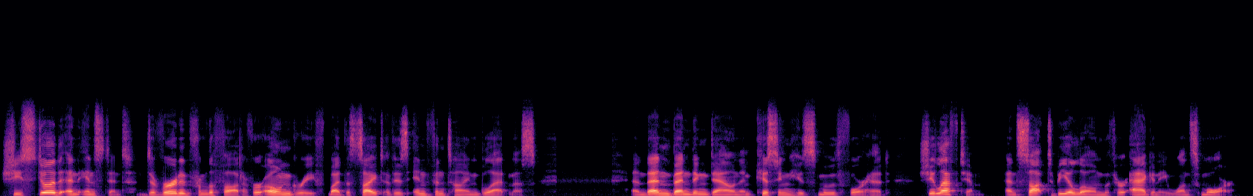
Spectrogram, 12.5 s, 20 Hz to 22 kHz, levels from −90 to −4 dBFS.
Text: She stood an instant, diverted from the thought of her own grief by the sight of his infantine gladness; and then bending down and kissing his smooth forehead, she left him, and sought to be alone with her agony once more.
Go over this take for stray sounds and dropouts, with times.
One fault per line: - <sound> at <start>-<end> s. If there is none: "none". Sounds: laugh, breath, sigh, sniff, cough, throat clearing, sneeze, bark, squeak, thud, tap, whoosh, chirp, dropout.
none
